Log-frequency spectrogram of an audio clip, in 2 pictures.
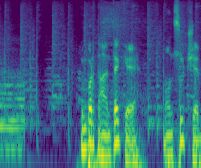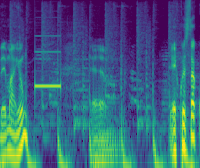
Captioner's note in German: piep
